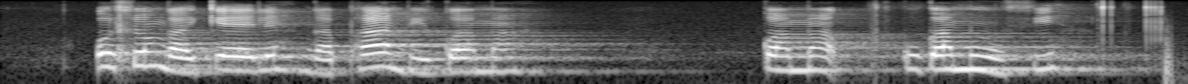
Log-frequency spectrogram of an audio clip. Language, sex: South Ndebele, female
